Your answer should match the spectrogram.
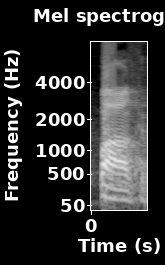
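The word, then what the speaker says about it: Palk: कहानी पाकिस्तान की होगी नहीं इसमें आज साइलेंट होता है पाक बोला जाता है पाक पाक रेखा कौन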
